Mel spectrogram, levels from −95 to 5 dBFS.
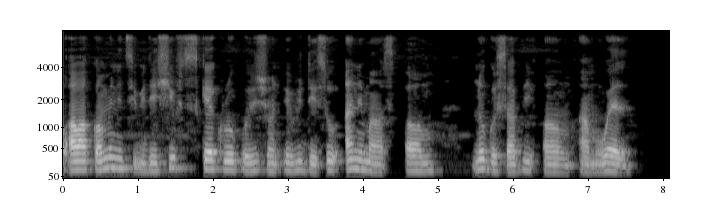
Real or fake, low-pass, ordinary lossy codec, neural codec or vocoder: real; 7.2 kHz; none; none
